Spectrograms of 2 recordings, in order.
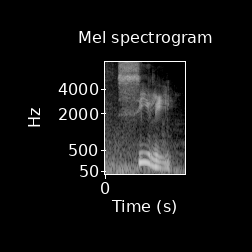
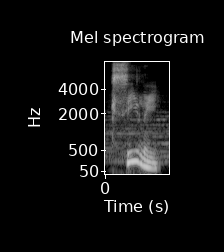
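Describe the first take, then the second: First: The name begins with an S sound. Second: The name does not begin with an S sound. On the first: This is how most English speakers would say it. "because X and English usually is C, like a C sound" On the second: This is how the owner says her own name. "she she pronounces her own nick"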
